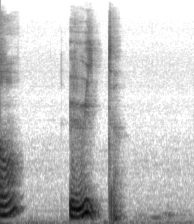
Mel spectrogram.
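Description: A man clearly reads out words through a microphone.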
